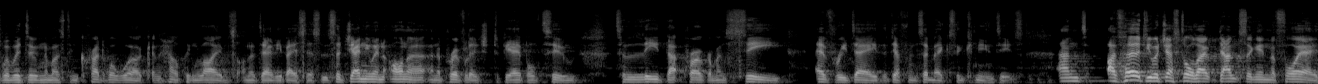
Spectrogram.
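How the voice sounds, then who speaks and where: A man chairing a panel at a live event, upbeat and gently self-deprecating as he introduces the speakers. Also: fairly low pitch. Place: large event hall with an audience. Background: audience murmur.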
